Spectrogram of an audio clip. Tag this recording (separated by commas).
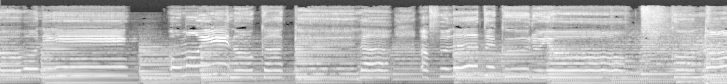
Guitar, Music, Musical instrument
